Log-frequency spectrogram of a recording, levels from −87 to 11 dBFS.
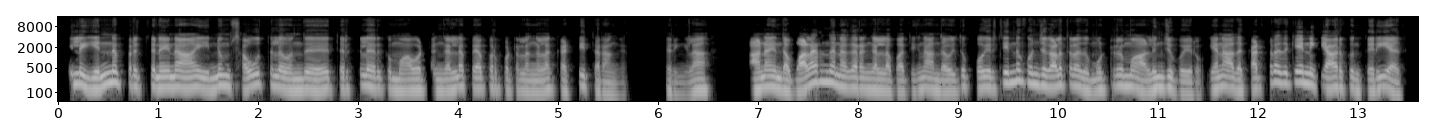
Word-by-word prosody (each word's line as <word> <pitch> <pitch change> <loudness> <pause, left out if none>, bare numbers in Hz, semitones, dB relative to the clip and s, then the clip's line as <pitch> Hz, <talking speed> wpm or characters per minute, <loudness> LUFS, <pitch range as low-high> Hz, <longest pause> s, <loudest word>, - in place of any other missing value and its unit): இல்ல 180 0 +4 0.2
என்ன 175 +8 +4
பிரச்சனைன்னா, 145 -1 +2 0.2
இன்னும் 155 +5 +1
சவுத்‌ 165 +6 -1
ல - - +3
வந்து 125 +1 +1 0.3
தெற்க்குல 135 +4 -2
இருக்க 135 -1 -6
மாவட்டங்கள்ல 120 +2 -1
பேப்பர் 135 -1 -3
பொட்டலங்கள்லாம் 120 0 -3
கட்டி 115 +7 -4
தராங்க. 100 -4 -5 0.4
சரிங்களா, 105 +2 -3 0.5
ஆனா 135 +4 +4
இந்த 125 -3 +3
வளர்ந்த 200 +8 +5
நகரங்கள்ல 130 -4 +1
பார்த்தீங்கன்னா, 120 +4 -2
அந்த 115 -2 -1
இது 150 +6 -7
போயிருச்சு 140 +6 0
இன்னும் 210 +1 -1
கொஞ்சம் 165 -4 +1
காலத்துல 160 +1 +2
அது 130 - 0
முற்றிமா 155 +3 -1
அழிஞ்சு 140 +4 +1
போயிரும். 100 -1 -4
ஏனா, 150 +2 +2
அத 125 -2 -1
கட்றதுக்கே 190 +8 +1
இன்னைக்கு 160 -6 +1
யாருக்கும் 135 -3 -1
தெரியாது. 130 -5 +1
135 Hz, 160 wpm, -23 LUFS, 120-155 Hz, 0.5 s, வளர்ந்த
